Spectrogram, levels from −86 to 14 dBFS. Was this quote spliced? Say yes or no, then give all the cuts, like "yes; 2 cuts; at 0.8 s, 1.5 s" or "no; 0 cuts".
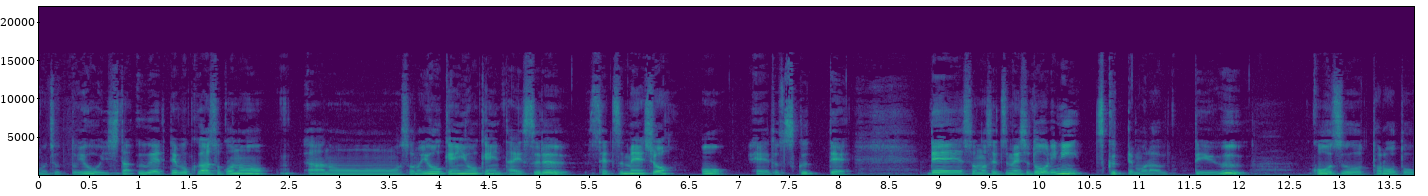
yes; 1 cut; at 1.2 s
